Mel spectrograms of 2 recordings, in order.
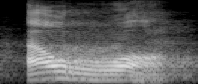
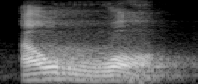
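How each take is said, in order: Both takes have the same delivery.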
